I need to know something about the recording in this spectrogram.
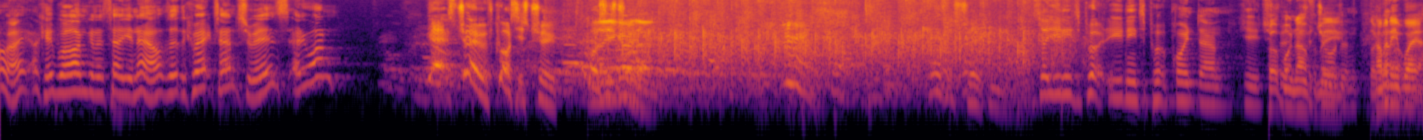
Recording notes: recorded in front of a live audience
